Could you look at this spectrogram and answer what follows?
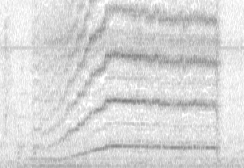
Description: This is what my heater sounds like when it turns on!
